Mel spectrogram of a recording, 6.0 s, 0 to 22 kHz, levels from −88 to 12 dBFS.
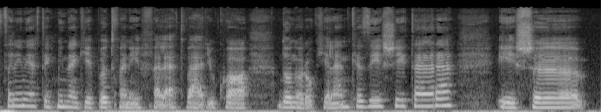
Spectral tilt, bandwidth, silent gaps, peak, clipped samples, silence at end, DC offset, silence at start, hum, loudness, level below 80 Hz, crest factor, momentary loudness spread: -5 dB/octave; 17 kHz; none; 0 dBFS; under 0.1%; 0 s; under 0.1%; 0 s; none; -16 LUFS; -24 dBFS; 14 dB; 7 LU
